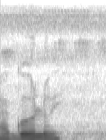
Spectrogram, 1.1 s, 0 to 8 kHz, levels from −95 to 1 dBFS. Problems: low volume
